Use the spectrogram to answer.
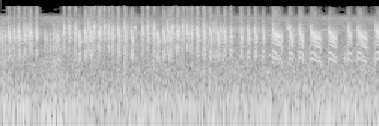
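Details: Eurasian tree sparrows fighting, chattering in a dense, rapid stream of harsh chirps with several birds overlapping; sharper, rising notes repeat near the end.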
